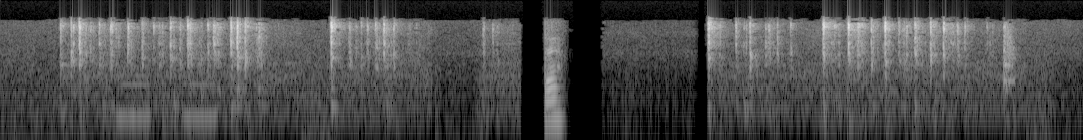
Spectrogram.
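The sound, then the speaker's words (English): Rapid, clattering computer keyboard typing by an unmuted participant in an online meeting, in uneven bursts, with a brief electronic blip and a short gap midway before the fast keystrokes resume, sounding thin and compressed as if picked up through a call. “We're hearing a lot of typing going on online.”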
